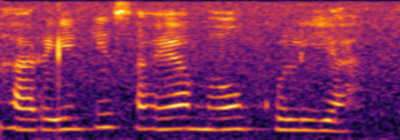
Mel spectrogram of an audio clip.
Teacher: pola intonasi deklaratif dia datar nadanya datar dan cenderung turun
